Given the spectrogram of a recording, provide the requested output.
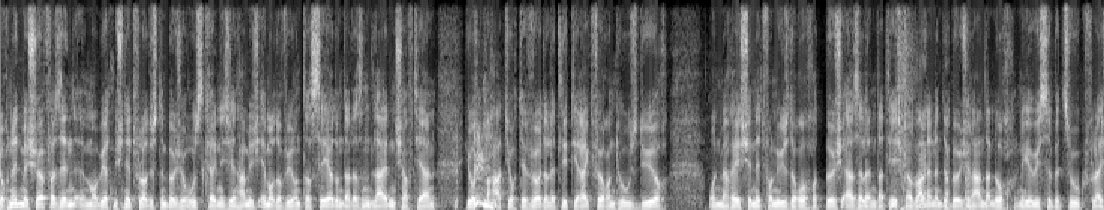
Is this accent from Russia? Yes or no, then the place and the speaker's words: no; Krinkelt, Wallonia, Belgium; now in Rocherath, Belgium; Ja, das stimmt, ich stamme aus Kränkelt, wann aber inzwischen langer Rochot, aber da gibt es keinen Unterschied in Sprache zwischen Rochot und Kränkelt.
